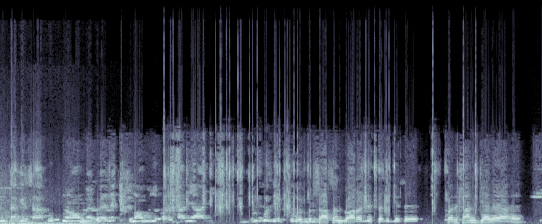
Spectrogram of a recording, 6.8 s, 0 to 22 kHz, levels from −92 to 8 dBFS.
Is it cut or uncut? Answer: uncut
